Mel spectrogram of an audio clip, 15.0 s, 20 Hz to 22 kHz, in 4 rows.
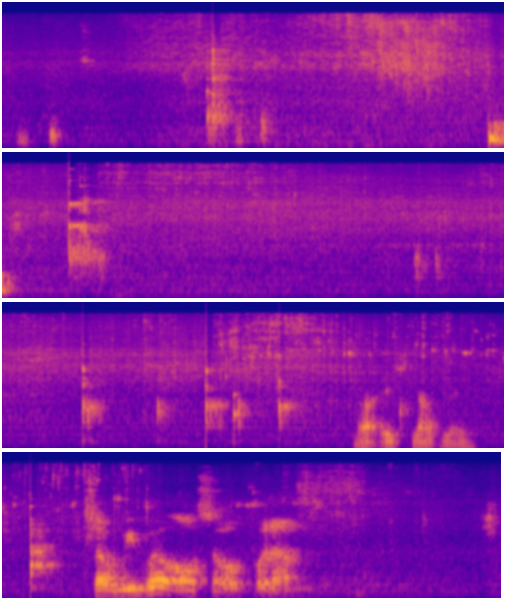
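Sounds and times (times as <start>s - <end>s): light sizzle: 0.0s - 15.0s.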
